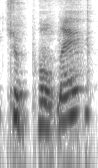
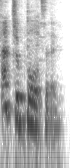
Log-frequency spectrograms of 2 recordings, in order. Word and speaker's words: Chipotle: When you say Chipotle, oh yeah, you say it wrong every time, and I'm always like, I don't even correct it anymore. Oh, it won't work. Say it. No, Chipotle.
